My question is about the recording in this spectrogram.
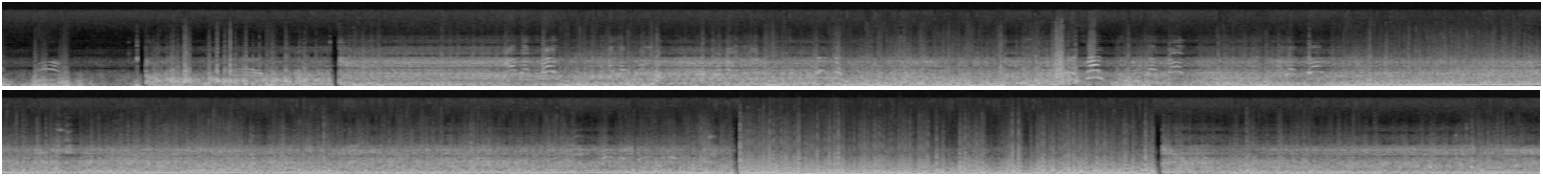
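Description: Heavy military truck engines running, a steady low rumble throughout. Voices are heard briefly over it in the first half.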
